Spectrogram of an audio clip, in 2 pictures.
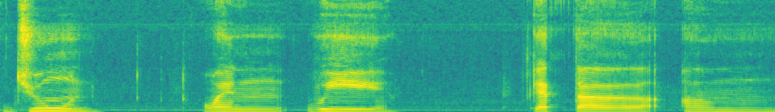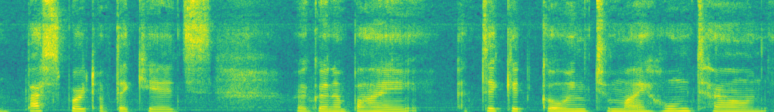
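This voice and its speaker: A woman's voice: mid-range voice, vocal fry, darkish tone. A woman in her thirties from the Philippines, chatting casually with viewers on a live stream from home and answering their comments. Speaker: live-stream host, mother.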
